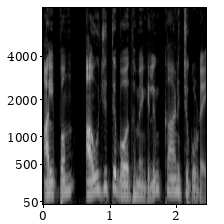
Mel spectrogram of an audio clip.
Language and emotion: Malayalam, neutral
